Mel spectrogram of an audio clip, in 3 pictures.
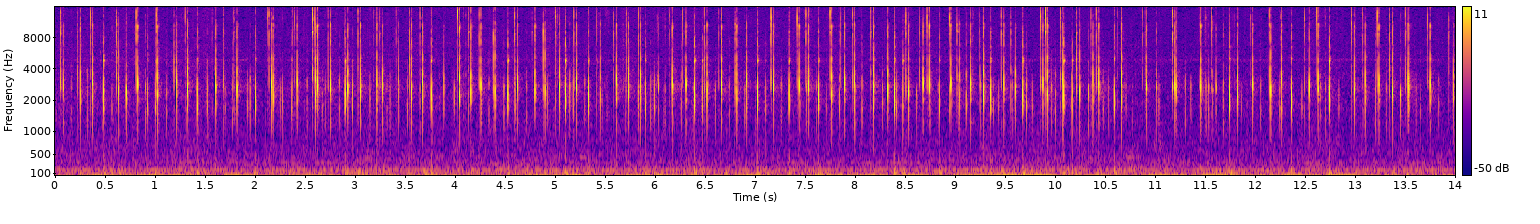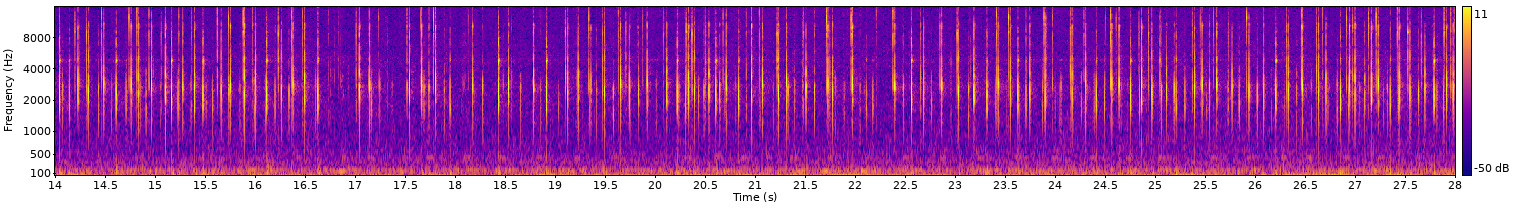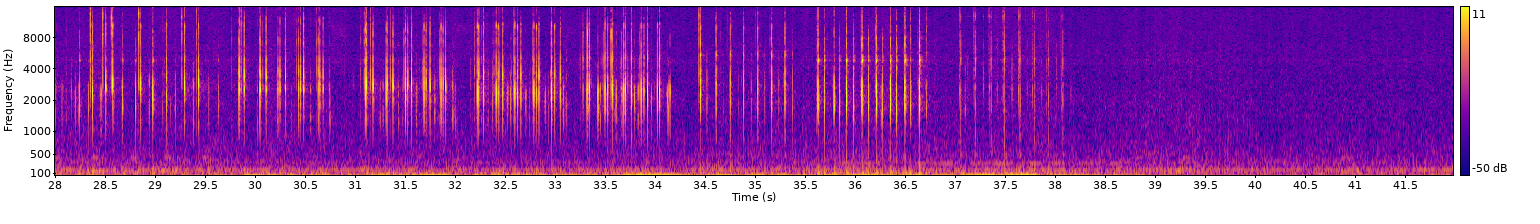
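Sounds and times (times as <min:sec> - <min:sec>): typing on mechanical keyboard: 0:00.0 - 0:38.4.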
